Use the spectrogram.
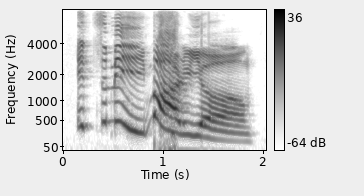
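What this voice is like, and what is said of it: Italian-accented cartoon character voice. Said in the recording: “with an Italian accent ... That was basically Mario's accent or voice”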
